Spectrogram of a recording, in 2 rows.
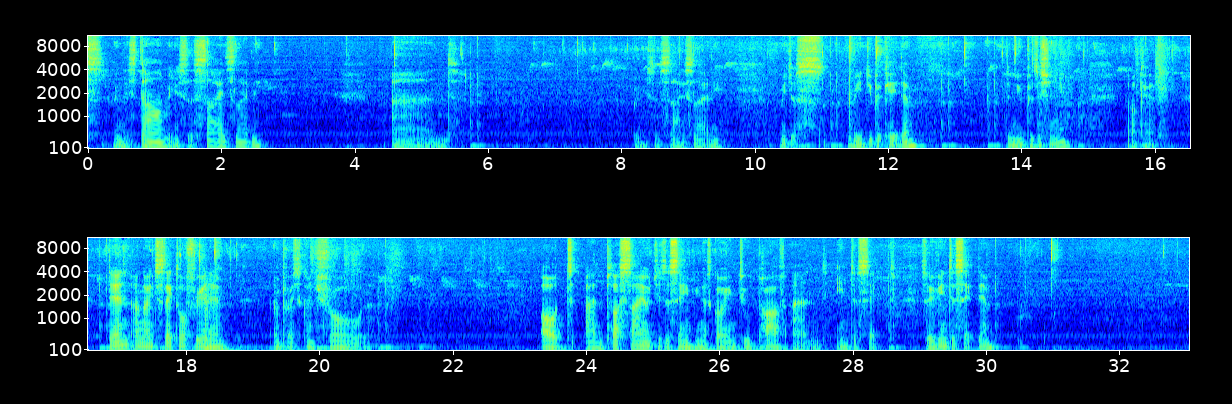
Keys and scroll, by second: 11.8 Delete, 14.0 d, 18.4 =, 24.9 s, 30.9 Delete.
